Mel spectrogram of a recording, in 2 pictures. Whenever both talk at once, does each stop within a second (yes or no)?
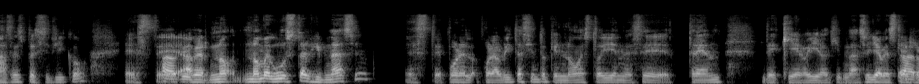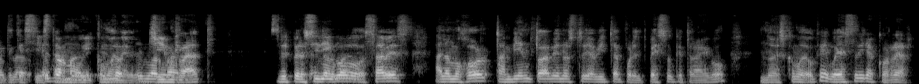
no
